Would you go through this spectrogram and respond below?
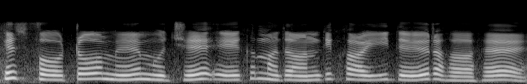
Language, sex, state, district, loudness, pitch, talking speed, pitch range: Hindi, female, Madhya Pradesh, Katni, -16 LUFS, 220 Hz, 115 wpm, 205-245 Hz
